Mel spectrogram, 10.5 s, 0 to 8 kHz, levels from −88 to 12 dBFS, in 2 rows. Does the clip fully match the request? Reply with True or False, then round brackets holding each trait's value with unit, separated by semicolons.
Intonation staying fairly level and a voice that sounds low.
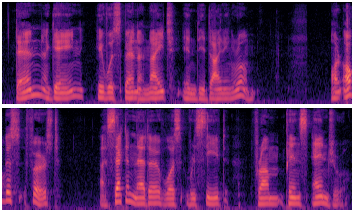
False (3.2 semitones; 125 Hz)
